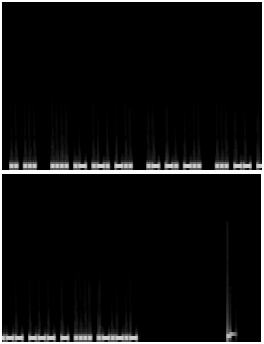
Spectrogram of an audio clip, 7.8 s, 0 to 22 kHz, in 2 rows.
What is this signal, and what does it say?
Morse code, heard as a keyed tone, about 34 wpm, 700 Hz. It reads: IS HARD AND SMOOTH.
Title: Sentences from Top 1600 Words 35wpm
